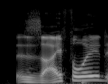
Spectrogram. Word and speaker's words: xiphoid: Our X word is xiphoid, is how I would pronounce it. It is X-I-P-H-O-I-D. I'm not going to lie. I never really looked into if there are other rules for X's. I learned that it sounds like a Z in xylophone, and I was like, that's good enough forever.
